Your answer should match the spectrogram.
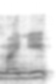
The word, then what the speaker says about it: minute: Newt detail okay so we have different pronunciation for different meanings okay quite different minute periods of time and minut meaning what does my Newt mean okay Ambrose got it yeah tiny tiny tiny tiny very tiny a minut detail okay so pronunciation of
